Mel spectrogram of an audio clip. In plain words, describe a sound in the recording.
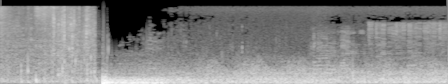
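A loud blast bursts and rings out.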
